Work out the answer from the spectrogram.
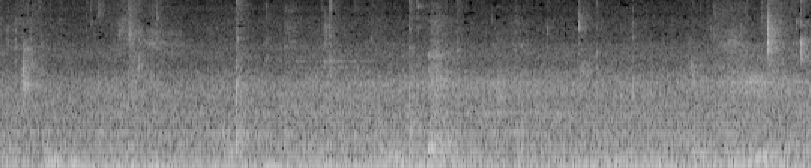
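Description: Quiet room tone: a low steady hum with scattered faint clicks and soft mouth noises as children chew fried cheese corn balls.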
